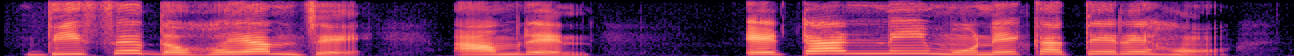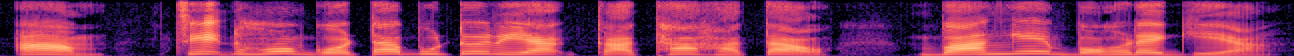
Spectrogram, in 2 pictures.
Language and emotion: Santali, neutral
